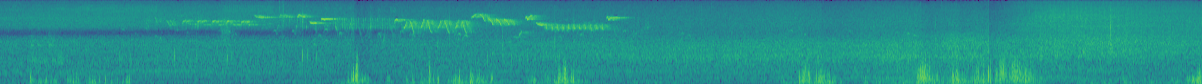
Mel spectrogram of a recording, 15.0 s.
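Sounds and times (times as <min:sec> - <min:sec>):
wind buffeting the microphone: 0:00.0 - 0:15.0
songbird chirping and trilling: 0:01.4 - 0:11.7.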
